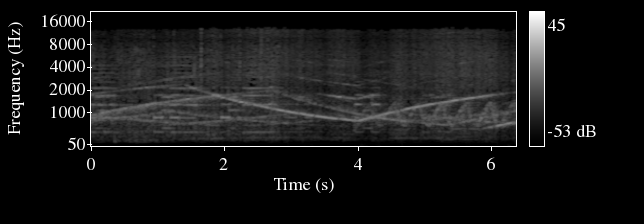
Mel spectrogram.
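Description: Police vehicle sirens wailing: one siren slowly rises, falls and rises again, and a second siren with a faster up-and-down cycle comes in near the end.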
